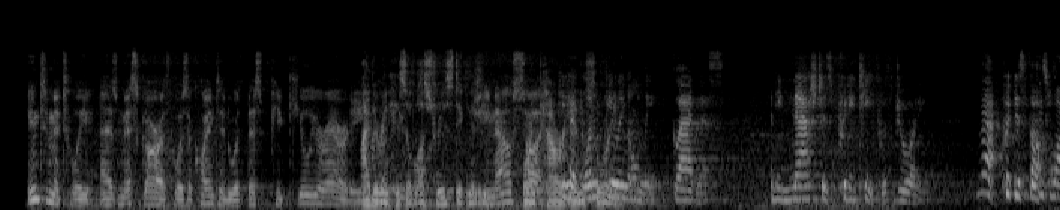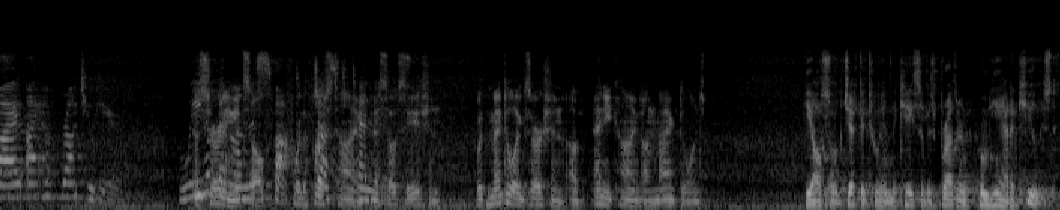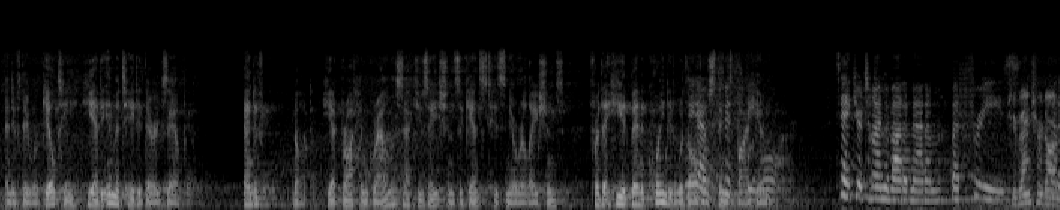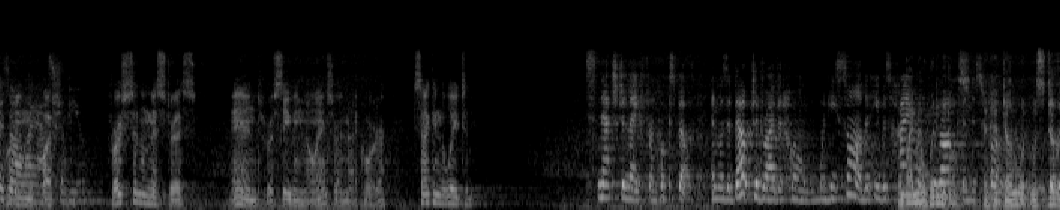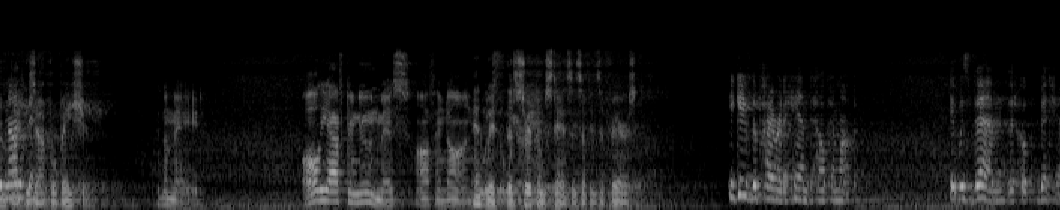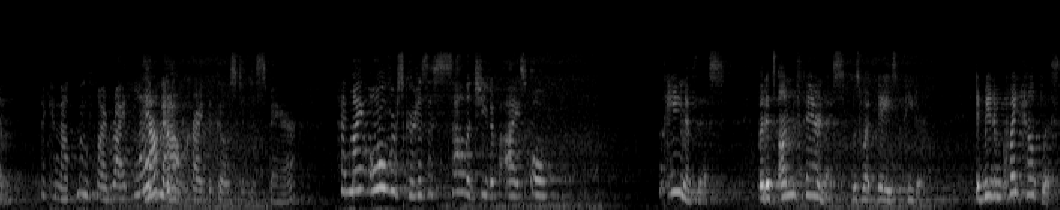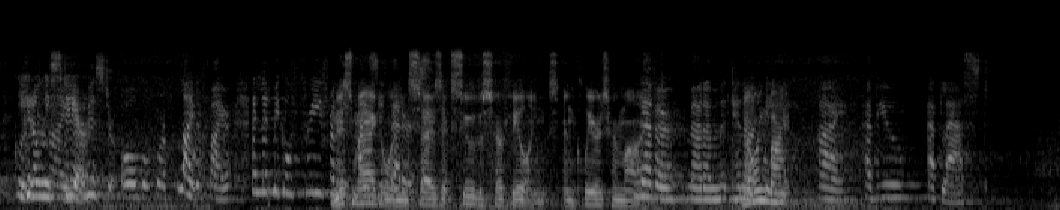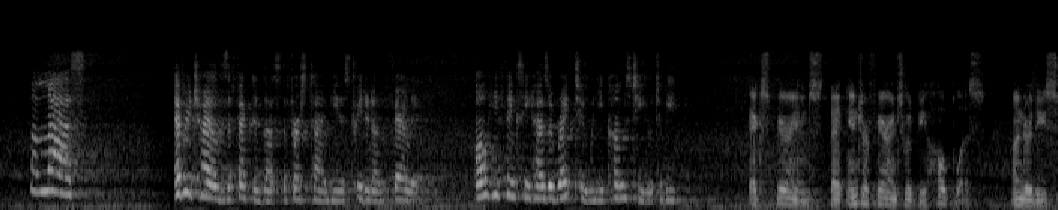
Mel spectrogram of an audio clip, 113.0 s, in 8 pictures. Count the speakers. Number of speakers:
four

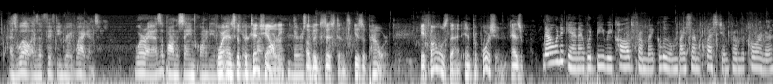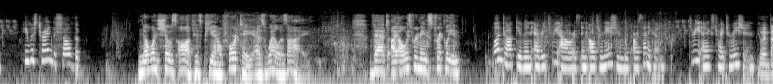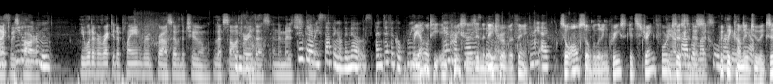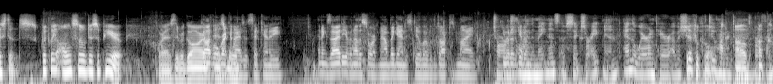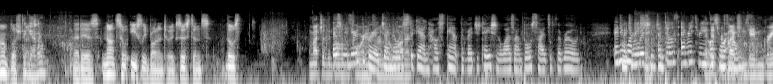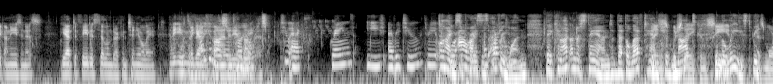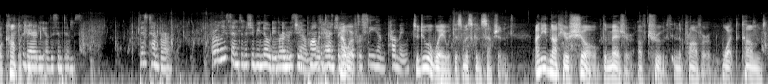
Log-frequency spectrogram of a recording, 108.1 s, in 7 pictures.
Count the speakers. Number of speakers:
six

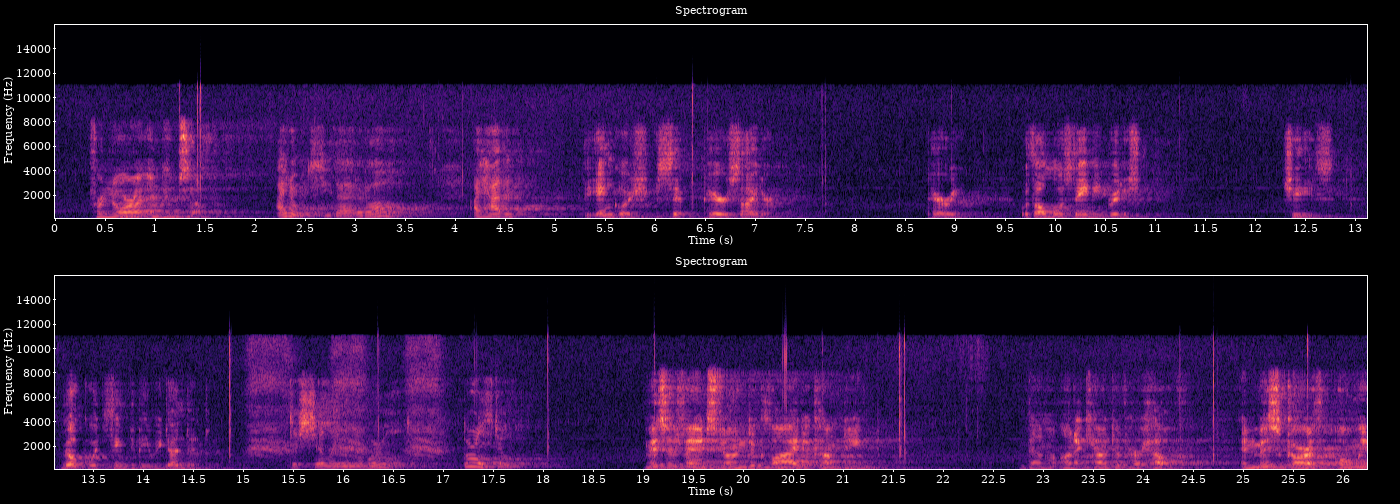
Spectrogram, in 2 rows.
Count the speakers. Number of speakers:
three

